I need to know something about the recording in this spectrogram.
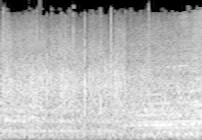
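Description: A group of people clapping.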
